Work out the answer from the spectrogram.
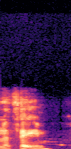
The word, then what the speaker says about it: athame: and you have what we call an athame or an athame. Some people pronounce it athame. I call it an athame.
